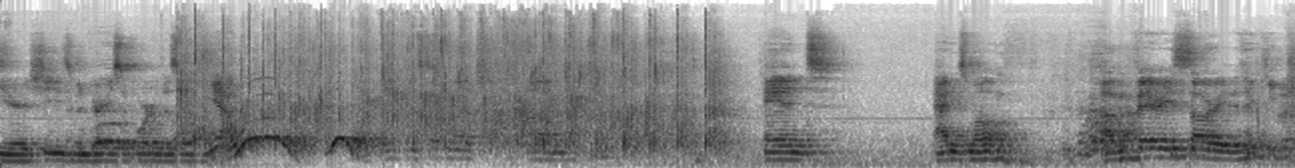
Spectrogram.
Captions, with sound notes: She has been very supportive this whole, yeah (cheers). (audience applauding) Thank you so much. And Addi's mom, I'm very sorry that I keep killing him.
